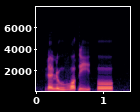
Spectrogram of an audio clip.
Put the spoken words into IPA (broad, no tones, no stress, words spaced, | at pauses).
ɽɛɳu βɔɗi | o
